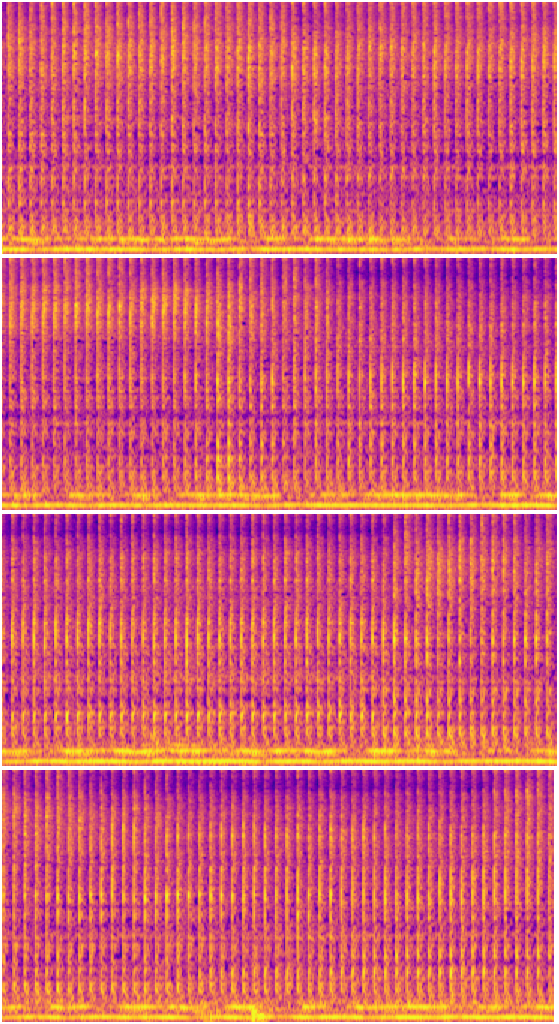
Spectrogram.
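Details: Radial shockwave therapy on an arm-wrestler's triceps, the patient sitting forward with the arm raised as the muscle lets go; steady, rapid mechanical tapping pulses with a constant hum.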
